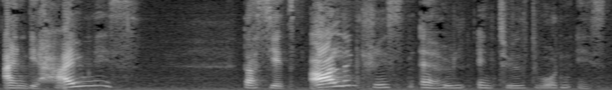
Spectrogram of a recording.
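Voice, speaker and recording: High, bright woman preaching with emphasis. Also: very animated, husky. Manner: emphatic, varies loudness a lot, drops to a whisper at times; slows down to stress key phrases. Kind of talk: sermon.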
